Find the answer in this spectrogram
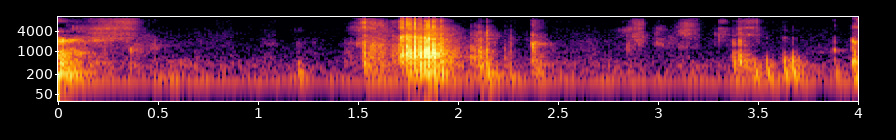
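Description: A picture book's page being turned: one brief paper swish a bit under two seconds in, followed by a few faint taps.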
